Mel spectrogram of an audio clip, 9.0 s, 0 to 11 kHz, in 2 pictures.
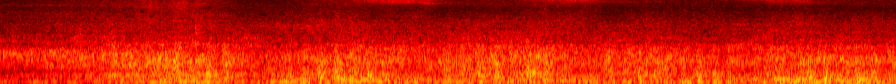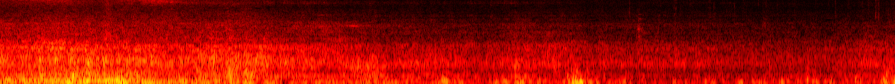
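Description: Irish Rail Class 22000 diesel multiple unit running past at close range: a loud rumble with a low engine hum and a regular high ticking, dying away over the last few seconds as the train moves off.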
